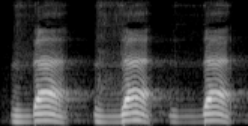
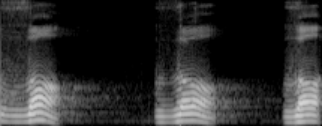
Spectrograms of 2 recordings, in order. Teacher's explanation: bukan dari bibir yang maju bukan dari bibir yang Monyong Makanya tidak perlu dimonyongkan bibir kita tidak perlu dimanjukan bibir kita tapi diangkat pangkal lidah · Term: istila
